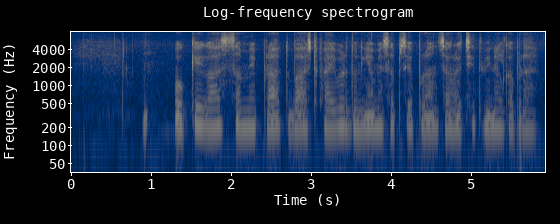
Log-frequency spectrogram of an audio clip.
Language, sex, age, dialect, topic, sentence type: Magahi, female, 31-35, Western, agriculture, statement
